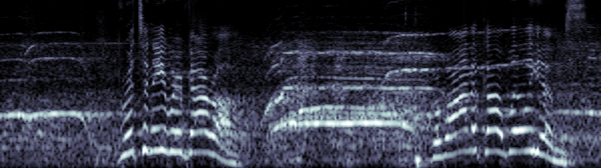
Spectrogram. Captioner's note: audience applauding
